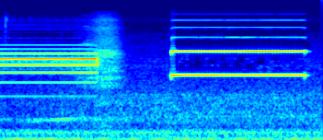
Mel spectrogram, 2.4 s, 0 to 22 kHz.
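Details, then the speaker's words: Kubota KX033-4 excavator (owner thinks 2019) started after its 1000-hour service; two steady high beeps, under a second and about a second long, over a low diesel idle; normal startup warning beeps. "Lots of beeps."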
